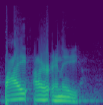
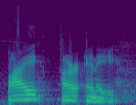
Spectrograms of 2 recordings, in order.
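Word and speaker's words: piRNA: you know i think the pronunciation in english is pi rna is a pi rna pi r n a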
